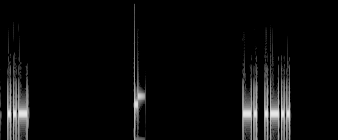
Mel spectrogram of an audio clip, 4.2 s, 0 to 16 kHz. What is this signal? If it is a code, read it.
Morse code, heard as a keyed tone, about 36 wpm, 700 Hz. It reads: U N L
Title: Canadian Provinces and Territories 35wpm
